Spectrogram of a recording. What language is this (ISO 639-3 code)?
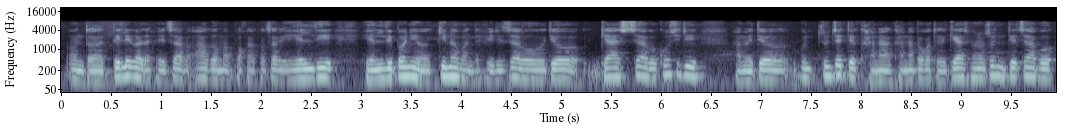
nep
